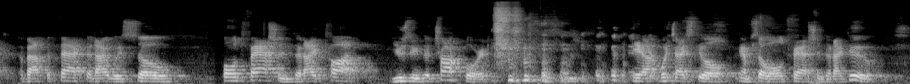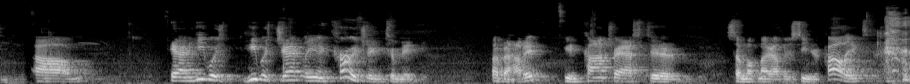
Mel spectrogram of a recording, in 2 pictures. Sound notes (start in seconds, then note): 5.0 panel chuckling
